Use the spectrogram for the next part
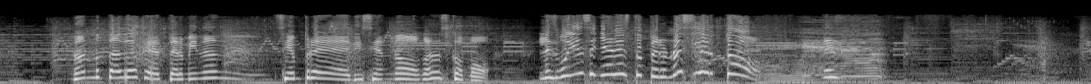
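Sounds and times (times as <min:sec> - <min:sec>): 
speech: 0:00.7 - 0:08.6
cow mooing: 0:07.5 - 0:09.0.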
